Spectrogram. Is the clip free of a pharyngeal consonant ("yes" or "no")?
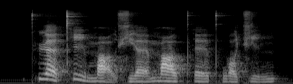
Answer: yes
